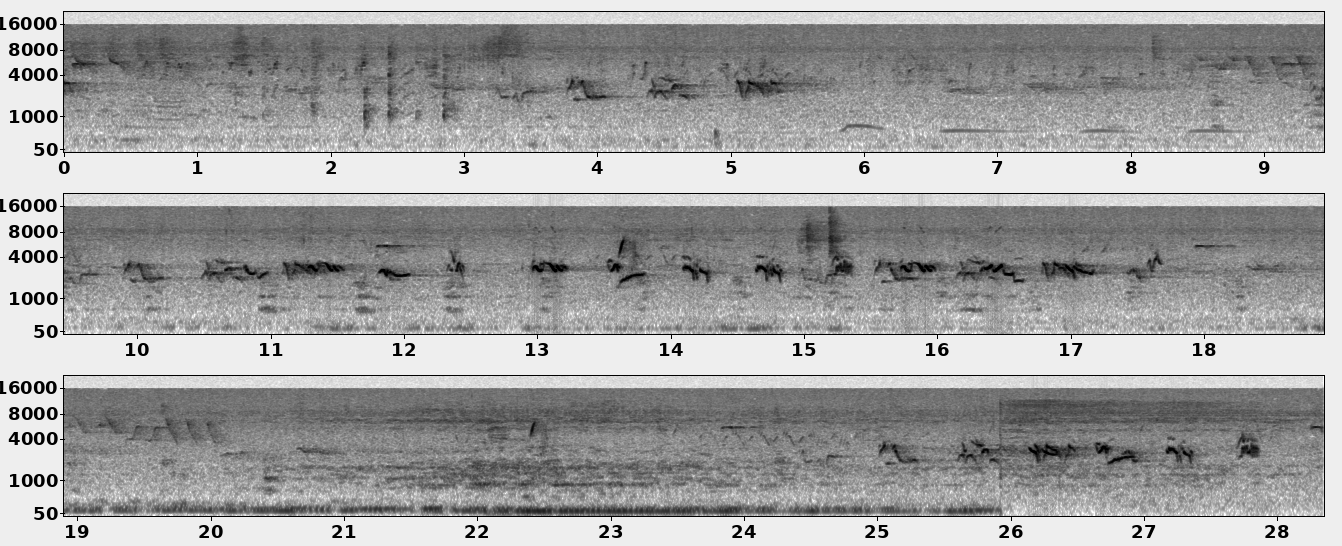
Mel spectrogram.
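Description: Small birds chirping in quick runs of short high calls, busiest about halfway through. A low hum comes in for several seconds in the second half.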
